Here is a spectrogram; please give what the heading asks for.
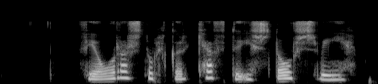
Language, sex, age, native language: Icelandic, female, 30-39, Icelandic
